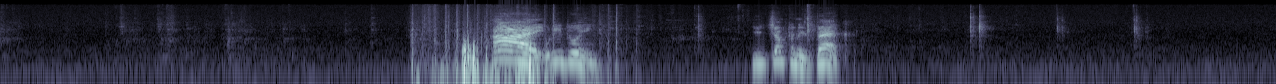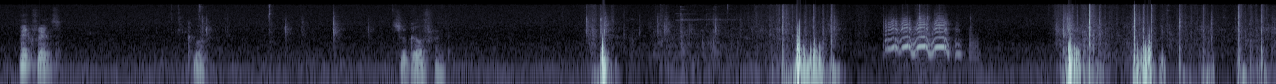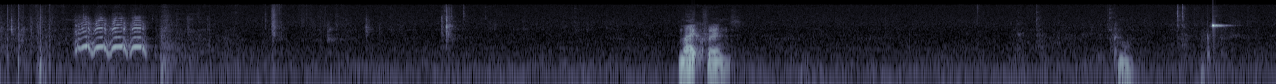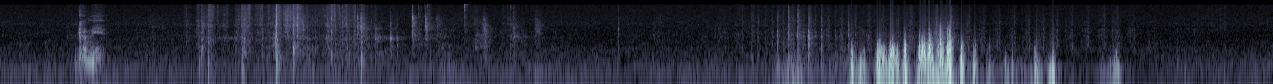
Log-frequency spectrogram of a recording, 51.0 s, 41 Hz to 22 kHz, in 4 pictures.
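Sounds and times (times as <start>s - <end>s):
dove warbling call: 26.3s - 27.0s.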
